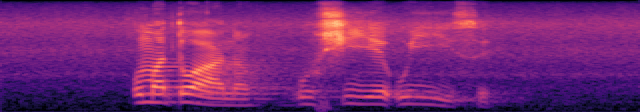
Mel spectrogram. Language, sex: Xhosa, male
